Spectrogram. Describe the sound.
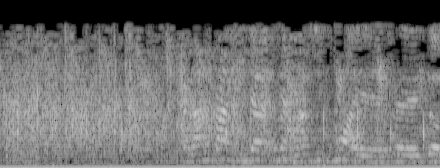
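An audience at a concert applauds steadily to welcome a band, dense overlapping clapping for several seconds at an even, fairly loud level, with a faint murmur of voices mixed into the crowd noise.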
